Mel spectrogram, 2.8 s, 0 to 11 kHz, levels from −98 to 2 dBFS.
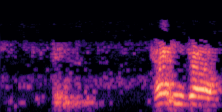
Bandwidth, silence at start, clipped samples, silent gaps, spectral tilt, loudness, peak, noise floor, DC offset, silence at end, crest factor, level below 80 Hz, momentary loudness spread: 5.6 kHz; 0.7 s; under 0.1%; none; -7 dB/octave; -14 LUFS; -2 dBFS; -57 dBFS; under 0.1%; 0.05 s; 16 dB; -62 dBFS; 22 LU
